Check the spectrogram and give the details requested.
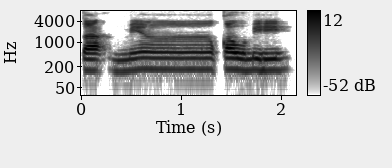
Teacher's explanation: تا ہم نے اخفاء کرنا، ناک میں زیادہ دیر لے جانا ہے. تا یعنی چھپ چھپ چھپ کے پڑھیں گے، ناک کے اندر چھپا کے اخفاء کریں گے زیادہ دیر.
